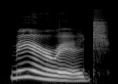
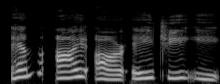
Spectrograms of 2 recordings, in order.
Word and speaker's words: mirage: to give it up he added marriage and marriage m-i-r-a-g-e is pronounced Mirage said valency shortly picking up her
